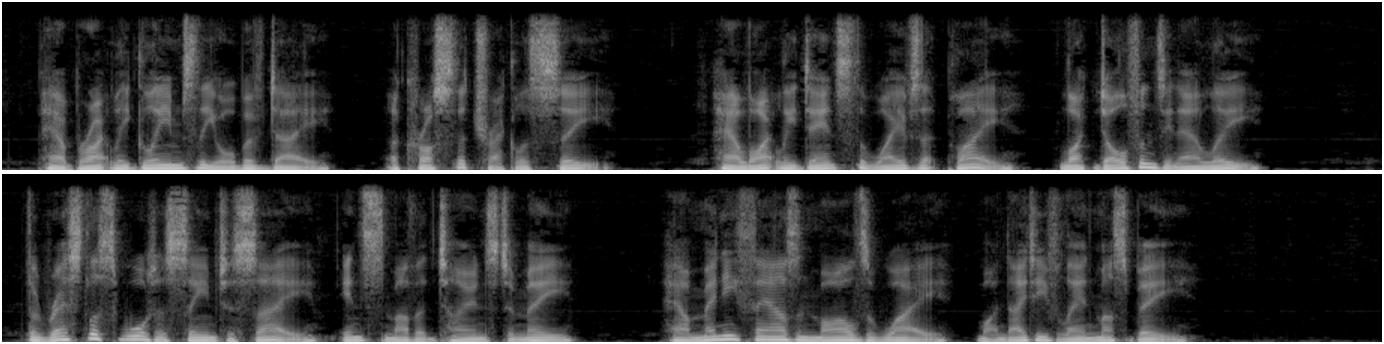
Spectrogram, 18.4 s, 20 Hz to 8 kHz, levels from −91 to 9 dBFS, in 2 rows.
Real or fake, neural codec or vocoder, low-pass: real; none; 7.2 kHz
